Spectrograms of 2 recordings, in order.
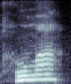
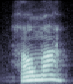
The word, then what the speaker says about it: Houma: near uh what was it uh how you pronounce it huma houma that was where my father was at one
